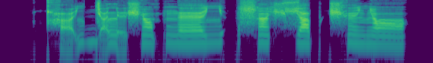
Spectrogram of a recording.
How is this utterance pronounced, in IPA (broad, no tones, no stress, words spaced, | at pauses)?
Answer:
qʰɛ̰ʎɟa̰ lḛʃɑ̃pŋɛʎ | ɬãʃçap t͡ʃʰẽʎɑ̃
